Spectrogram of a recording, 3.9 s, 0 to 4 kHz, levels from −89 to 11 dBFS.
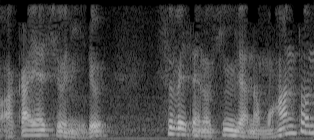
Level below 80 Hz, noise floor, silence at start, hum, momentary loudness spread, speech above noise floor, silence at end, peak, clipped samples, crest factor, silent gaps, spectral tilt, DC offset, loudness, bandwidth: -50 dBFS; -46 dBFS; 0 s; none; 5 LU; 22 dB; 0 s; -6 dBFS; under 0.1%; 18 dB; none; -11.5 dB/octave; under 0.1%; -25 LUFS; 4 kHz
